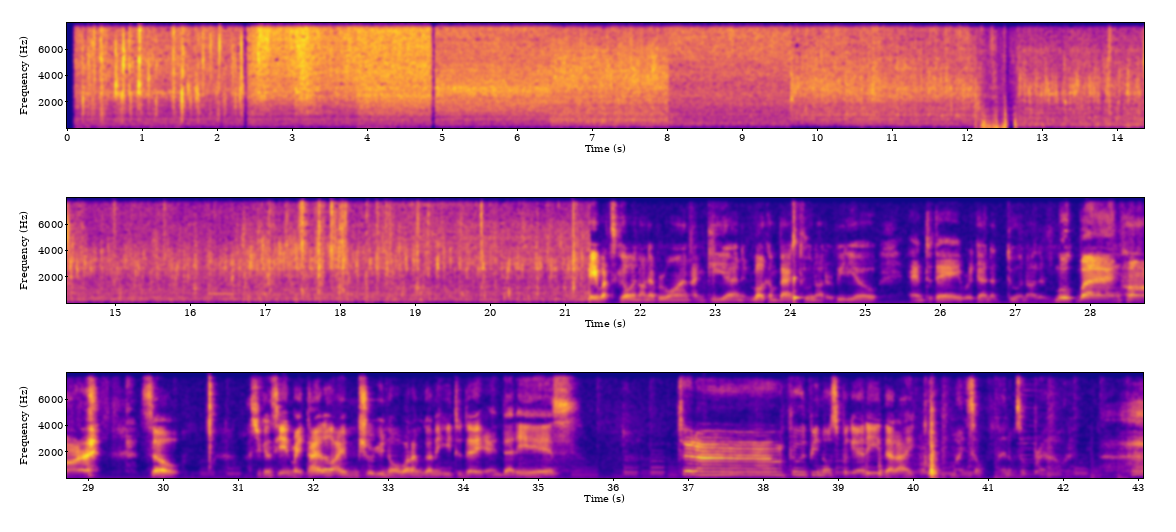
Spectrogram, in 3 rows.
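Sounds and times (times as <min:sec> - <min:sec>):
garlic sizzling in oil: 0:00.1 - 0:21.4.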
